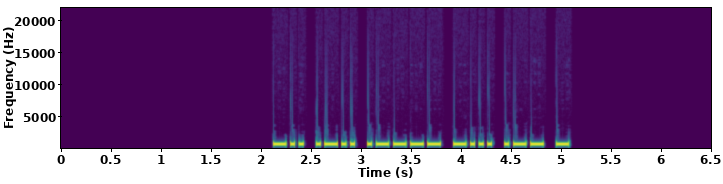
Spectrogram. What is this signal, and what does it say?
Morse code, heard as a keyed tone, about 28 wpm, 700 Hz. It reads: DL1BWT
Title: DXCC-100 Call Signs - 6 Characters - 28wpm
